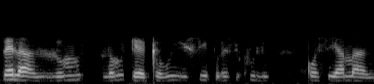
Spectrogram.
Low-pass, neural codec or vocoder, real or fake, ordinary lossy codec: 3.6 kHz; codec, 16 kHz, 2 kbps, FunCodec, trained on Chinese and English, 25 frames a second; fake; none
